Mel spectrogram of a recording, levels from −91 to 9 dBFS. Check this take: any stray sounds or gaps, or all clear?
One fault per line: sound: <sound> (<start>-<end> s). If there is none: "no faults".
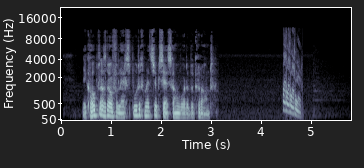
sound: chirp (4.4-4.9 s)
